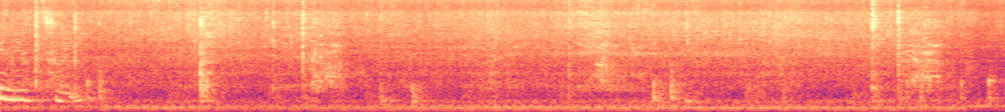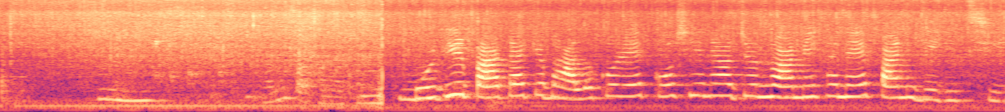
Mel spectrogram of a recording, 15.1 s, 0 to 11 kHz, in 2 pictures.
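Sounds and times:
sizzling in frying pan: 0.0 - 15.0
spatula scraping pan: 0.2 - 7.8.

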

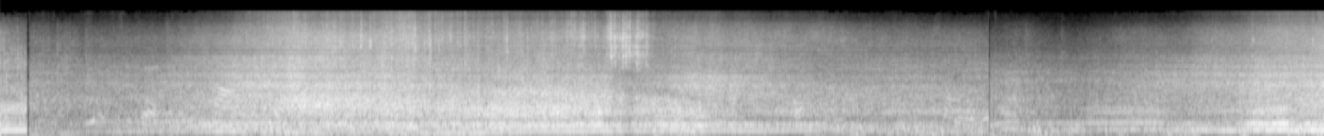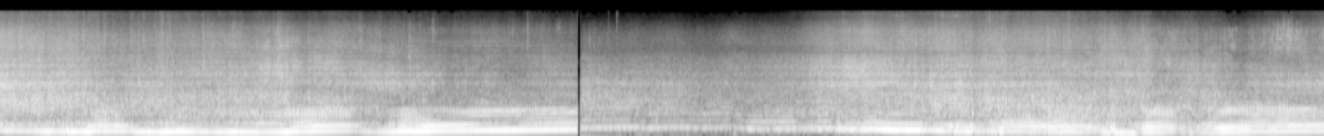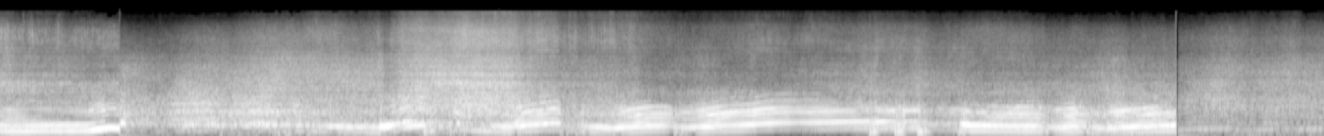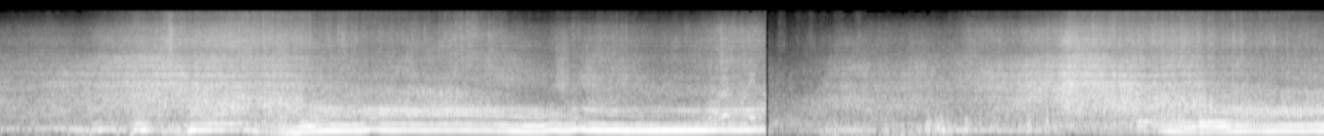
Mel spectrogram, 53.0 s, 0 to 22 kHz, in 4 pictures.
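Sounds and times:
rally car engines revving: 0.0 - 52.9
tyres hissing on gravel: 1.9 - 7.2, 47.8 - 52.9.

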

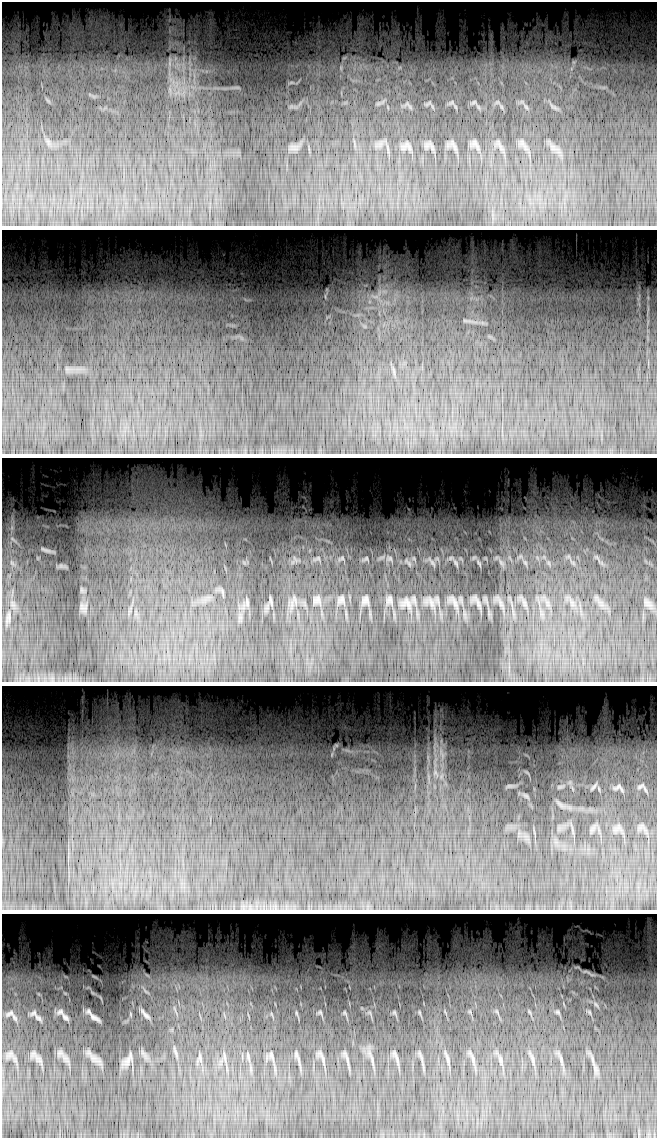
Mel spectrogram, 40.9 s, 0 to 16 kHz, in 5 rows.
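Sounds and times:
surf washing: 0.0 - 40.9
gulls calling: 0.3 - 11.4, 12.1 - 24.8, 28.6 - 40.6.

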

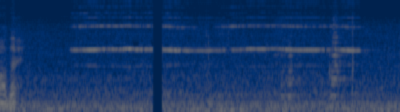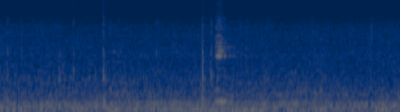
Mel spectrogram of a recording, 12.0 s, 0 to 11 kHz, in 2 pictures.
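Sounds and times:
high beep-like tone: 1.0 - 5.5.

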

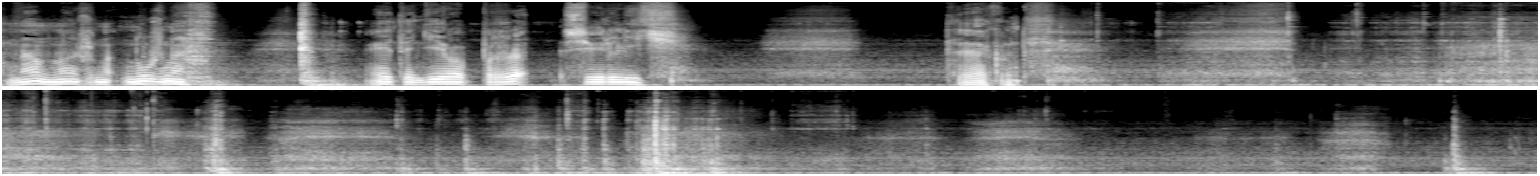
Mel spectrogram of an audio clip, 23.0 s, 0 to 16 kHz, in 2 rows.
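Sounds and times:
vise metal scraping and clicking: 8.1 - 18.6.

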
